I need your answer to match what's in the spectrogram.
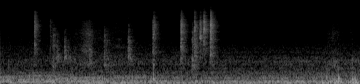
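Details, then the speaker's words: Newly installed basement bathroom exhaust fan switched on from the wall switch; soft, steady airflow hum with a faint, even motor whir and no rattle or grind, very quiet, normal running. "Air blowing, and it's rolling. It's really quiet. That's good."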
